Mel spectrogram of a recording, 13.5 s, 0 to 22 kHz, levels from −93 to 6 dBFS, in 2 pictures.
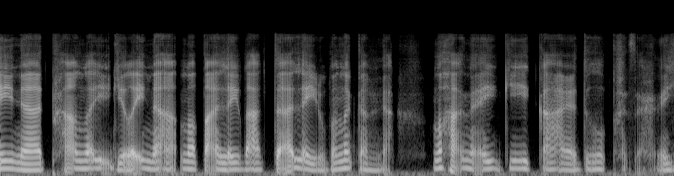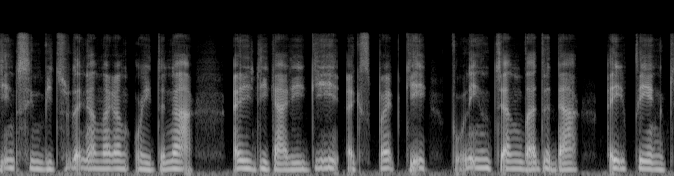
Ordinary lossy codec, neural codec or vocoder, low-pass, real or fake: none; autoencoder, 22.05 kHz, a latent of 192 numbers a frame, VITS, trained on many speakers; 9.9 kHz; fake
